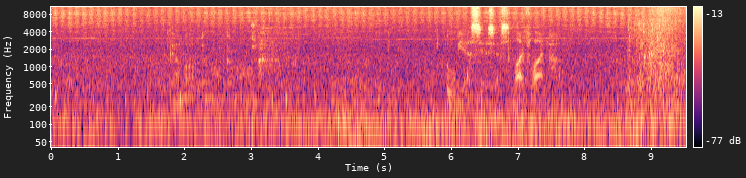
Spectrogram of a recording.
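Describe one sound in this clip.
A small underwater vehicle's engine hums low and steady.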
